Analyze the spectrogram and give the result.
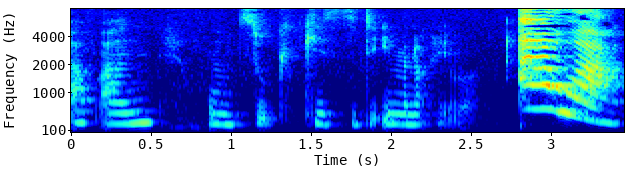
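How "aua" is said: high, loud "Aua" shriek; sharp pained scream. A narrator's reading. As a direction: yelp after stubbing a foot. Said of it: "kreischte sie".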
